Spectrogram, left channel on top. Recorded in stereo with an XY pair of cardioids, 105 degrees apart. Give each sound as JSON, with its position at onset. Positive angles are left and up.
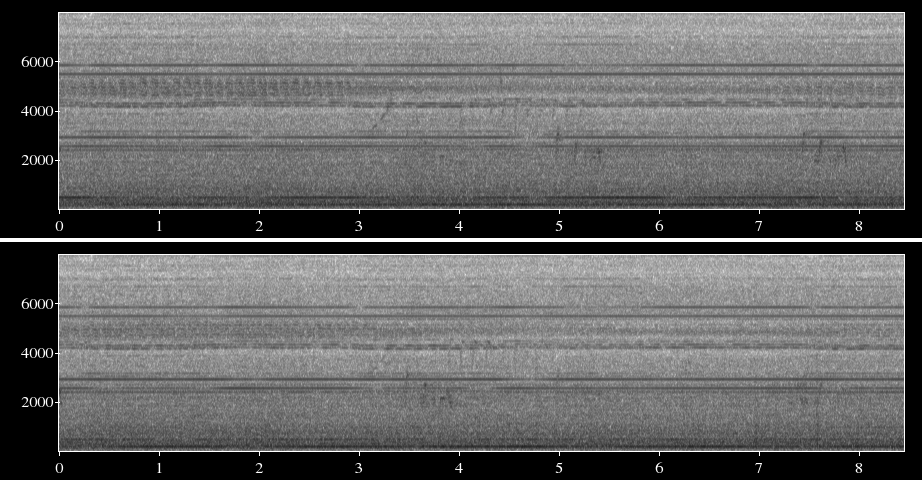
{"t": 0.0, "sound": "a machine running", "azimuth_deg": 25, "distance_m": 1.9}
